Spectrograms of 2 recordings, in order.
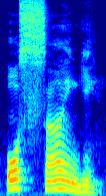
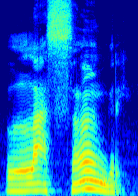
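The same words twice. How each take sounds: First: Said in the usual way. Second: "la sangre" in Spanish with gr and final e; deliberate Spanish "la sangre"; Spanish pronunciation. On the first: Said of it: "Em português eu digo". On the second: Shown as a demonstration. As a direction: pronounce "la sangre" carefully as Spanish. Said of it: "Em espanhol".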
